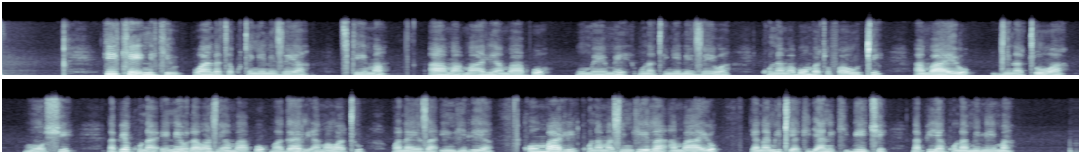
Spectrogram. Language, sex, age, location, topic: Swahili, female, 36-49, Nairobi, government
